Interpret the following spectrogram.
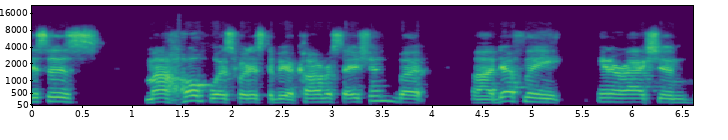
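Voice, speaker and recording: The speaker uses an Arkansas accent at a fairly slow pace with ordinary pitch variation. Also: man. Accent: Southern (Arkansas). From US South, Pine Bluff, Arkansas. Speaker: motivational speaker, former pro football player. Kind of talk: webinar talk.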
